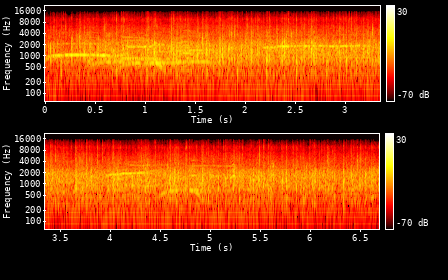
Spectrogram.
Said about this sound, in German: Jetzt bitte euer Applaus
